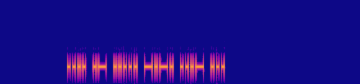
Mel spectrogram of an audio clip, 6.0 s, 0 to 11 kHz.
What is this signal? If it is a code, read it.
Morse code, heard as a keyed tone, about 27 wpm, 700 Hz. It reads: HA5CVS
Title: DXCC-100 Call Signs - 6 Characters - Repeated 2x - 28wpm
